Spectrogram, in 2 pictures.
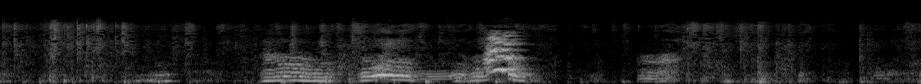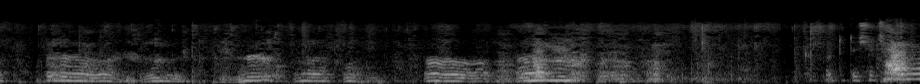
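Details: Basset Hound giving a series of mournful, wavering howls and moans in uneven bursts, some rising then falling. Short yelps and background voices and household noise come between the calls.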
